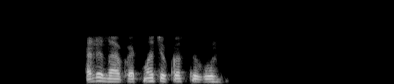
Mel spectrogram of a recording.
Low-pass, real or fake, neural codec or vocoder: 3.6 kHz; fake; codec, 44.1 kHz, 2.6 kbps, DAC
